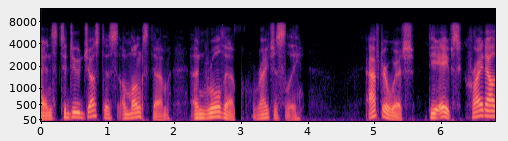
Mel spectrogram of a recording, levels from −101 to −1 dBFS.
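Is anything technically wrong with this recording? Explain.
Yes. Between 2.90 and 3.06 s there are lost AMR speech frames: the decoder repeated its last good parameters with falling gain, so the speech briefly warbles and fades.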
